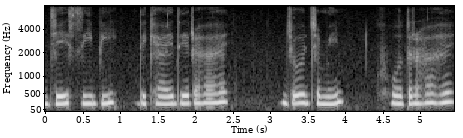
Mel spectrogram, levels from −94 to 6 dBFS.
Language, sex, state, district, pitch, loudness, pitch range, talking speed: Hindi, female, Uttar Pradesh, Jalaun, 225 Hz, -14 LUFS, 220-240 Hz, 110 wpm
